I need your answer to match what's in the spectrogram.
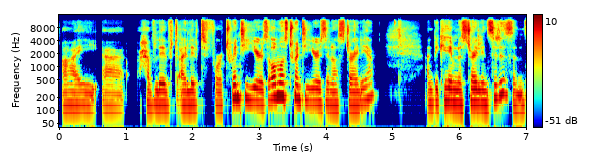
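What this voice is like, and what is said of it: Irish accent. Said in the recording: “I'm Irish, for those that haven't picked up my accent”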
